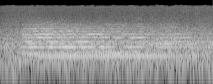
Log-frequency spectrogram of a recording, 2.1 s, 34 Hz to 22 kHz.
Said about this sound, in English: Bells tolled 96 times, once for every year of the Queen's life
